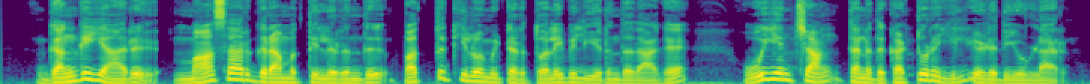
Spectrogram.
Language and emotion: Tamil, neutral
